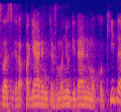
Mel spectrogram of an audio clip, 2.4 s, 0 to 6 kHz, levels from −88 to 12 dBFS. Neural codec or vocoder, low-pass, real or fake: codec, 16 kHz in and 24 kHz out, 1 kbps, XY-Tokenizer; 5.4 kHz; fake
